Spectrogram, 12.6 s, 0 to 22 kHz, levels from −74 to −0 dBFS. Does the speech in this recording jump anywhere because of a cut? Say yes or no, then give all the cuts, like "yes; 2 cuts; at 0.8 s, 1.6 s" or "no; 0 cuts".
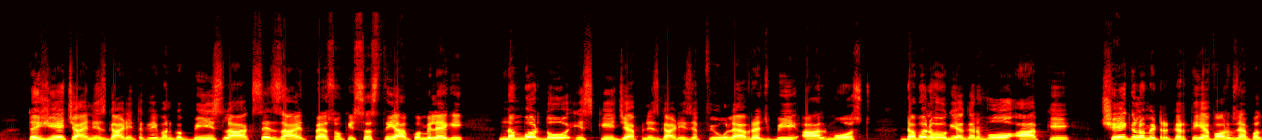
no; 0 cuts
